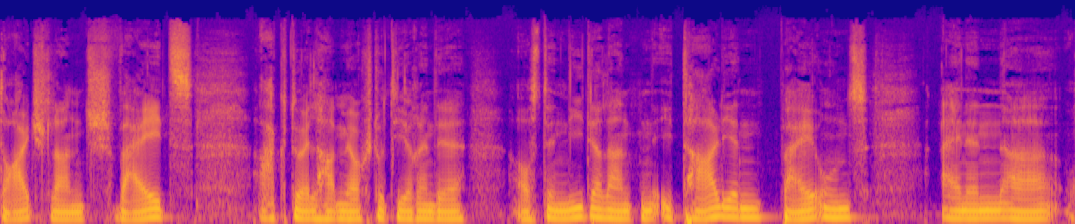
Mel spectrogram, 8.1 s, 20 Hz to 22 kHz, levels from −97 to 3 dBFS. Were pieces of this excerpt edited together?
no; 0 cuts

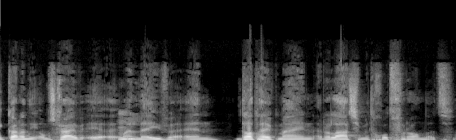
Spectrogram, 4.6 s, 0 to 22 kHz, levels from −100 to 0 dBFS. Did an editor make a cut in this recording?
yes; 2 cuts; at 1.2 s, 2.3 s

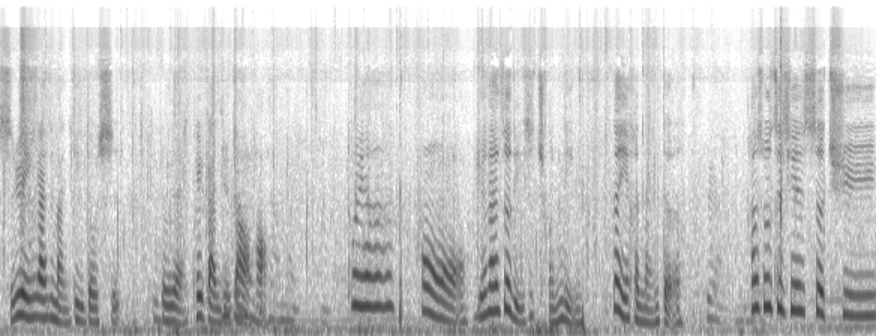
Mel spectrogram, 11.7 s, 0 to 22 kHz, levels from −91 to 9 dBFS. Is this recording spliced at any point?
no; 0 cuts

